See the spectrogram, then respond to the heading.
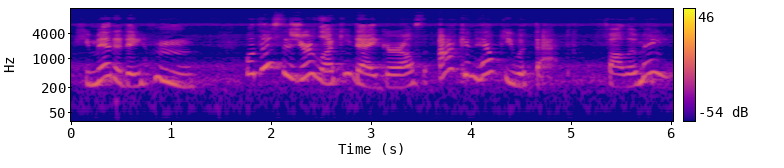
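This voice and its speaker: A woman's voice: high-pitched, very animated, moderate pace, darkish tone, slight background noise, low-quality recording. A woman voicing a tough, no-nonsense old ewe in a children's storybook. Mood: slyly helpful. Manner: firm, no-nonsense. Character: tough old suspicious female sheep, leader of flock. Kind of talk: children's storybook read-aloud.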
